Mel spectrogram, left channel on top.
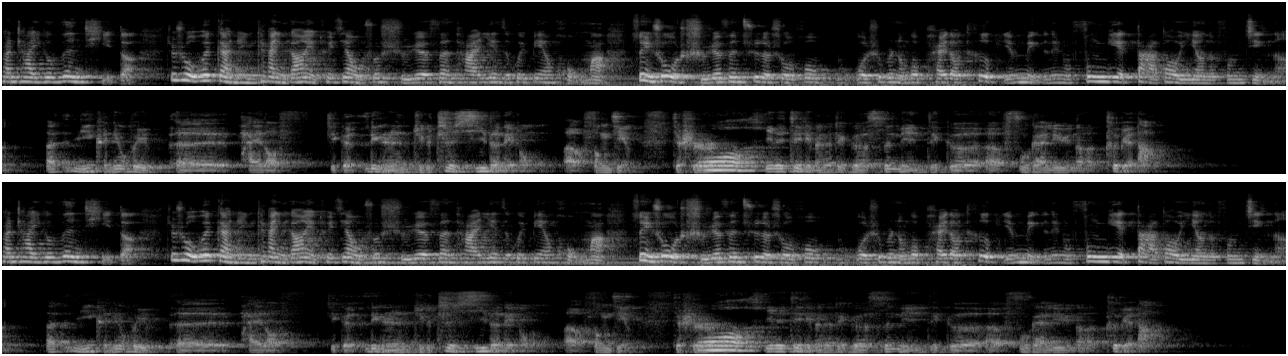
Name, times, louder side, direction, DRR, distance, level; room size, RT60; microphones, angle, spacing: voice 1, 0.0-12.9 19.8-20.5, equal, ahead, 5 dB, 1.1 m, -24 dB
sound 1, 3.5-9.7, right 4 dB, 60° right, 2.9 m, -43 dB
voice 2, 13.3-15.8 16.1-20.0 20.5-24.5, left 2 dB, 65° left, -2 dB, 2.2 m, -31 dB
23.5 x 17.0 x 2.7 m, 1.2 s
head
